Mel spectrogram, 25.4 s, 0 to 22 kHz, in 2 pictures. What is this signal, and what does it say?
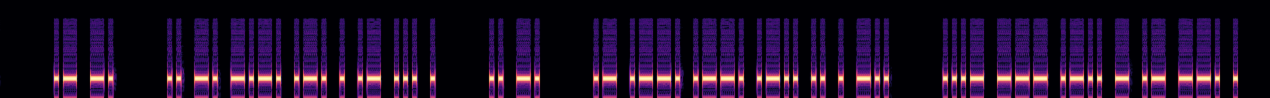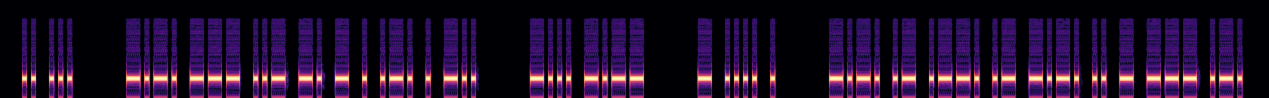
Morse code, heard as a keyed tone, about 27 wpm, 800 Hz. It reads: AN INCREASE IN APPLIED VOLTAGE IS COUNTERED BY THE CAPACITOR
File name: Technical Subjects / Technical Subjects-mp3s / XC @25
